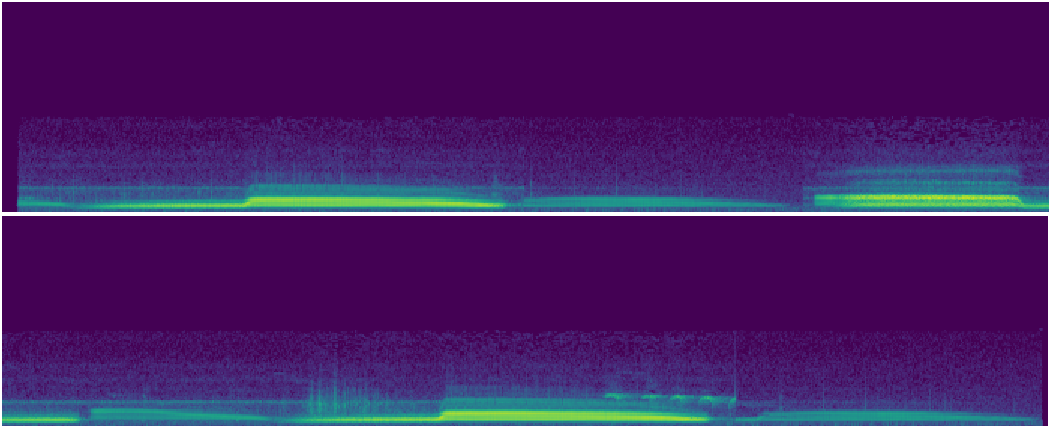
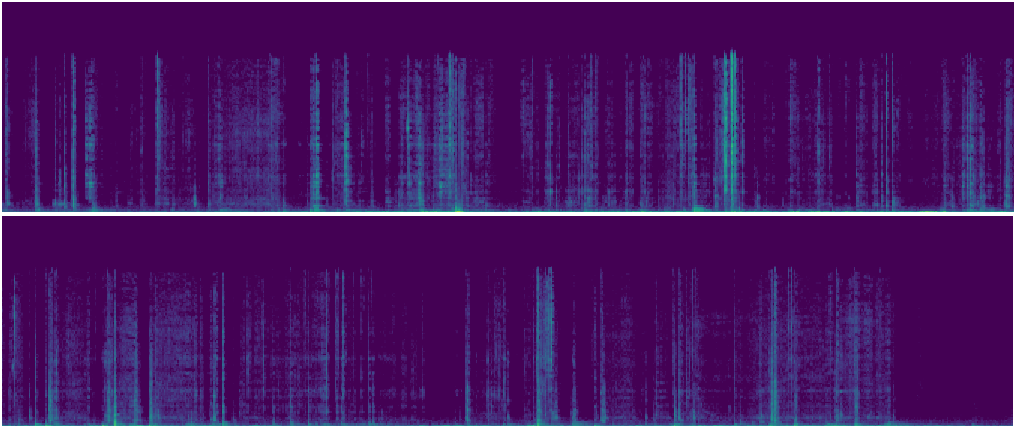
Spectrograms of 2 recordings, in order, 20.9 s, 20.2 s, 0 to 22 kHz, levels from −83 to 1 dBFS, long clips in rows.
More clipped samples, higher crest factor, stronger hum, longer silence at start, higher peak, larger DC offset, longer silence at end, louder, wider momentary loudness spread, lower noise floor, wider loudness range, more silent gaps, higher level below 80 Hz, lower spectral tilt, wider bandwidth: neither; second, 16 dB vs 28 dB; neither; first, 0.15 s vs 0 s; first, -2 dBFS vs -6 dBFS; neither; first, 0.8 s vs 0.1 s; first, -14 LUFS vs -40 LUFS; first, 25 LU vs 17 LU; second, -49 dBFS vs -54 dBFS; first, 14 LU vs 10 LU; neither; second, -80 dBFS vs -38 dBFS; second, -1.5 dB/octave vs -3.5 dB/octave; second, 7.4 kHz vs 17 kHz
